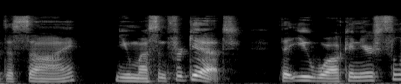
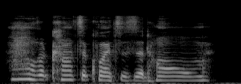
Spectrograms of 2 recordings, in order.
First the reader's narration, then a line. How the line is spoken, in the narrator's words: groaned Pocket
